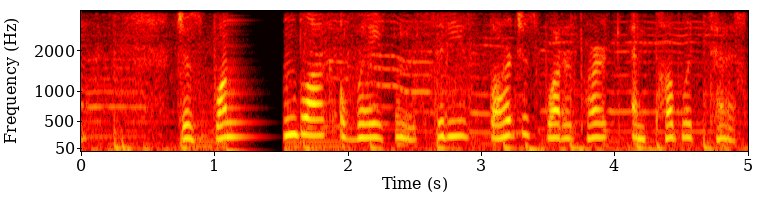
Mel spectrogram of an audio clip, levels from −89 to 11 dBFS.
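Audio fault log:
1.1–1.54 s, call audio freeze: the last sound stretches into a fading buzz or hiss for about 420 ms, ending in roughly 50 ms of silence. Then the audio resumes where it stopped, with nothing lost but everything after it 420 ms later. The likely cause is delayed packets emptying the jitter buffer, on a call path with nothing above 4 kHz that fits G.711 mu-law.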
